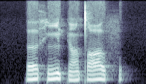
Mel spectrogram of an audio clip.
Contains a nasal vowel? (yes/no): yes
